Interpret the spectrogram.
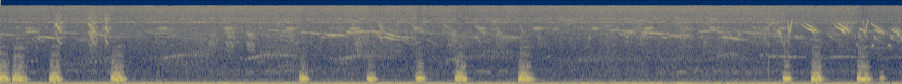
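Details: A giant eagle-owl in Kruger National Park utters deep hooting grunts in irregular clusters of two or three, separated by short pauses. Faint whistled birdsong runs underneath.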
